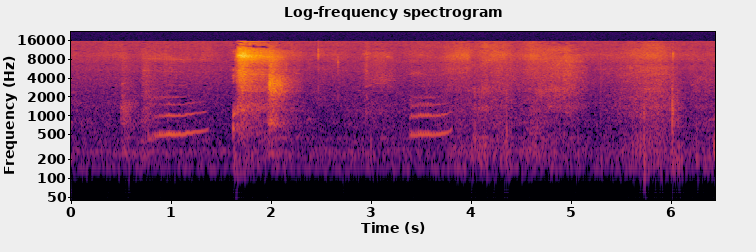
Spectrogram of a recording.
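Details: Female house cat enjoying a belly rub gives two short upswept meows about two and a half seconds apart, with a brief rustling burst of handling noise between them.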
